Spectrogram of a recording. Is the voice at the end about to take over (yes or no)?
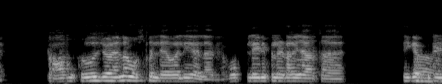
no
